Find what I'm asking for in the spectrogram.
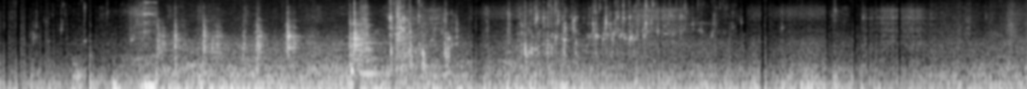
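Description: Motor oil dripping and trickling from a car's drain plug into a drain pan during an oil change, a steady close patter of drips running continuously without talk.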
